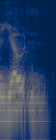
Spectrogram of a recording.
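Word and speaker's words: jötunn: goes fishing with a yotan you know what a yotan is like a giant a frost giant it's spelled with a J but they pronounce their J's like a Y and Scandinavia so Jo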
